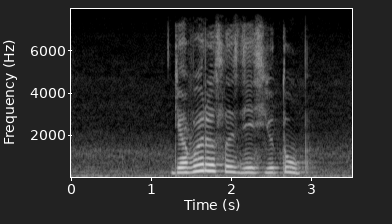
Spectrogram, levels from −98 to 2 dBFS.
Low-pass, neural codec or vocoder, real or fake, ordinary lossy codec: none; codec, 16 kHz, 16 kbps, FreqCodec, larger model; fake; none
